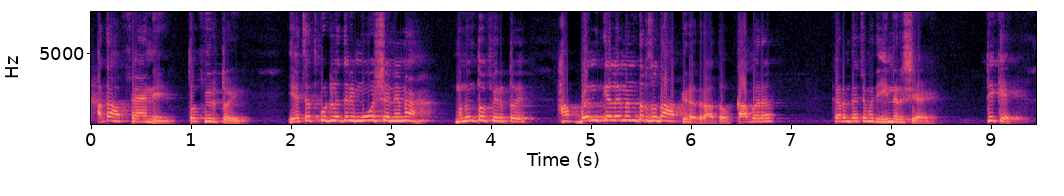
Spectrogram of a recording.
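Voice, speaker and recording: High-voiced man giving an earnest study talk. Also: a little mellow. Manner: earnest, conversational, asks the listeners rhetorical questions. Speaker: exam coaching mentor. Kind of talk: motivational classroom talk.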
